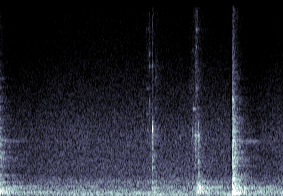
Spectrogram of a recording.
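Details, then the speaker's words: Shop press after boxing C channels and adding steel plate above jack, hand-pumped while pressing oiled pin into motorcycle crankshaft: quiet background with three sharp separate pops at start, then tightening evenly without old heavy jumping; big improvement. "still some popping but it's not it's just pops when you start okay now it's starting to get further in it's getting tighter"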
